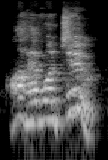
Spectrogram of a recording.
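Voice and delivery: a cartoon dog piping up for a beer; high, loud thrown voice of a dog; talking dog. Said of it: "makes the dog say".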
